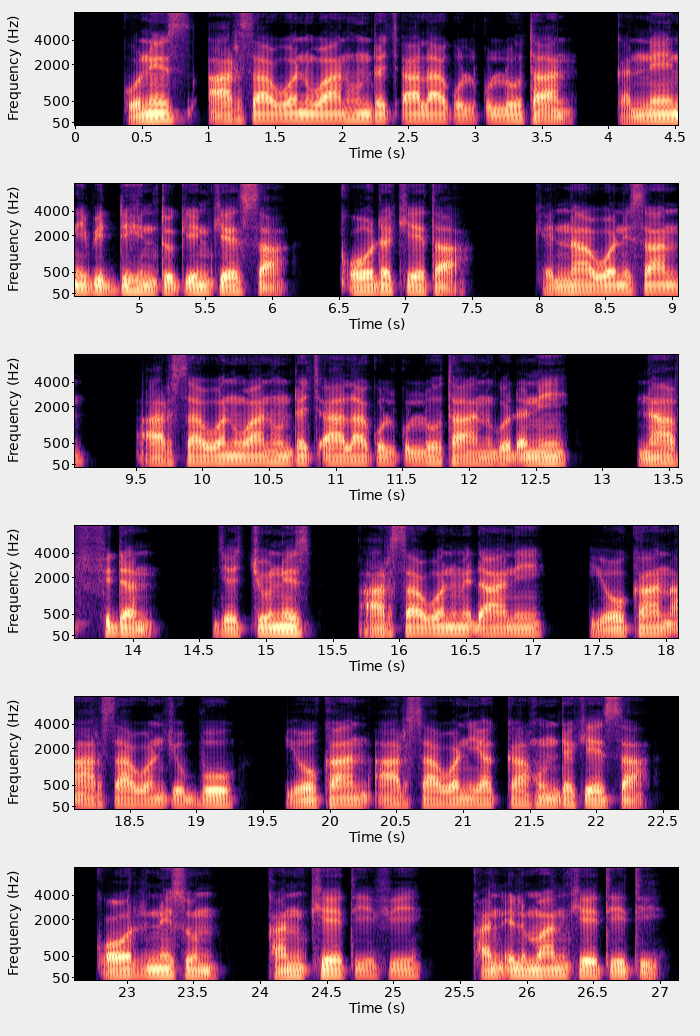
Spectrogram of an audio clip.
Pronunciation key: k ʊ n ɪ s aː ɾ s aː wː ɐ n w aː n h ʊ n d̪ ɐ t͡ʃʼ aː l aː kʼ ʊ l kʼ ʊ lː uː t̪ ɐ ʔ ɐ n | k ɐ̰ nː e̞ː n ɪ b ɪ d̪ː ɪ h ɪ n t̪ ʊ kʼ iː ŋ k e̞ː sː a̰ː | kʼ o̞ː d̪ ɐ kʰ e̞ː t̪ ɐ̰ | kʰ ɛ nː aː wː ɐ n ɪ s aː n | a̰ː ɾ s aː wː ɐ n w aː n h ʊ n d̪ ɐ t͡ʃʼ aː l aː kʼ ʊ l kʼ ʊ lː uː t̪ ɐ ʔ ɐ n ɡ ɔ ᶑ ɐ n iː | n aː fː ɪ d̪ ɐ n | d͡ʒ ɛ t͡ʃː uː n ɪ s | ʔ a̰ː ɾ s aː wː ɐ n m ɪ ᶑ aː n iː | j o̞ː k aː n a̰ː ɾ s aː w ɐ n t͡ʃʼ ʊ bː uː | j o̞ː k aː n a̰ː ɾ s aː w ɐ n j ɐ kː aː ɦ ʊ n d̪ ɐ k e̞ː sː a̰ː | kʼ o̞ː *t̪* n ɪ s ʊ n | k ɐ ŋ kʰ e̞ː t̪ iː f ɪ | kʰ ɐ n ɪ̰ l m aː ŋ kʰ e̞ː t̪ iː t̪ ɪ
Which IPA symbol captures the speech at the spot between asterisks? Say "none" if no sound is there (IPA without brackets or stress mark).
d̪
